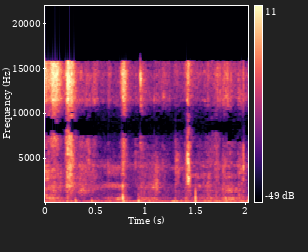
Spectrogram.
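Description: Footsteps and camera handling: a few soft, short knocks and rustles over a low steady rumble.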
